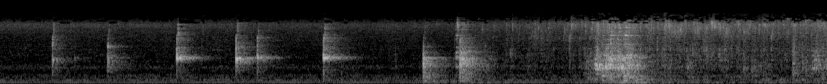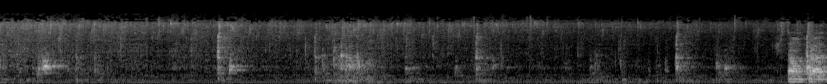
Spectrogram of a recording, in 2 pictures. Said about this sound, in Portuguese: vamos desligar o lume e vamos adicionar as lascas do bacalhau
